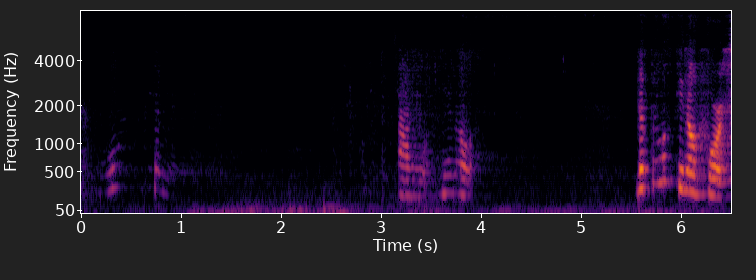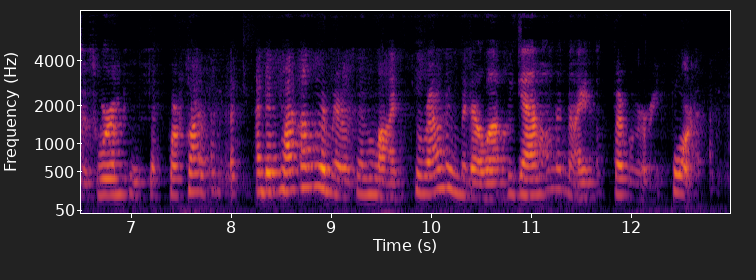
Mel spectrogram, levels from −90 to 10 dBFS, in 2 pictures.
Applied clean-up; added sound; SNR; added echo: neural mask model DeepFilterNet 3.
